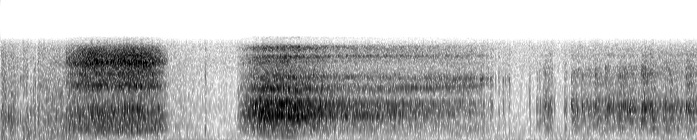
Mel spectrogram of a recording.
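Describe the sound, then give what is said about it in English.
Deep breathing during a guided affirmation session: two loud, airy breath rushes separated by a short pause, the second longer and fading into softer breath noise. “Just take a nice deep breath.”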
